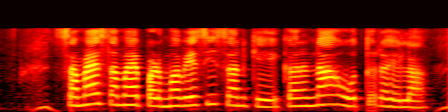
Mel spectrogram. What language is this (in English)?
Bhojpuri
